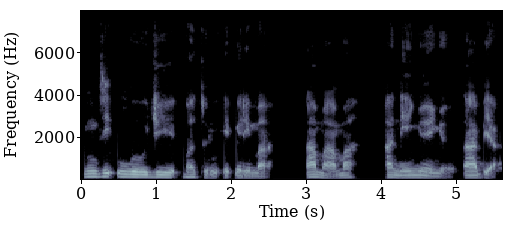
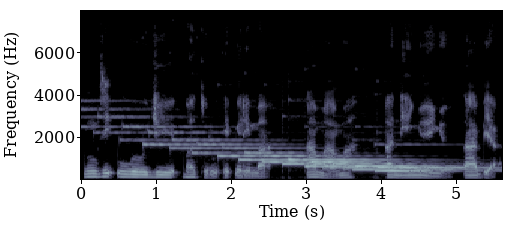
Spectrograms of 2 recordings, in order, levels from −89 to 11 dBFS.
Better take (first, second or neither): first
